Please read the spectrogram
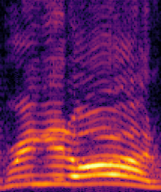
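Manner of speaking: loud, high, drawn-out challenge; cocky taunt. Acted. Servant talking trash to the Syrians, cocky shout. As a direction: bellow a mock battle challenge.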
